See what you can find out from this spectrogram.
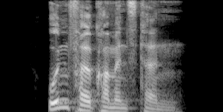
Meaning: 1. superlative degree of unvollkommen 2. inflection of unvollkommen: strong genitive masculine/neuter singular superlative degree
- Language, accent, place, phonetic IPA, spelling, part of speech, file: German, Germany, Berlin, [ˈʊnfɔlˌkɔmənstn̩], unvollkommensten, adjective, De-unvollkommensten.ogg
